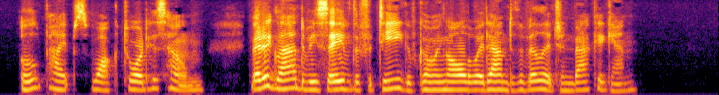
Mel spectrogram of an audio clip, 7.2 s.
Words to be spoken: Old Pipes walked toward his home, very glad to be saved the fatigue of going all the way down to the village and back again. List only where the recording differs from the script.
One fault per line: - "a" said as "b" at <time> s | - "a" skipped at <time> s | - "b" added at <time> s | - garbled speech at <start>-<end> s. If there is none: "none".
none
